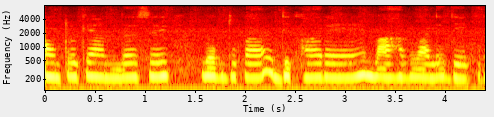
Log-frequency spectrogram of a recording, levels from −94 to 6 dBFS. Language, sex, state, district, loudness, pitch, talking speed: Hindi, female, Chandigarh, Chandigarh, -16 LUFS, 220 Hz, 165 wpm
